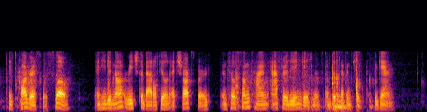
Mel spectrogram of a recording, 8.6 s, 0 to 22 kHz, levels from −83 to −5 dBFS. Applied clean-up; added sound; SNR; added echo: neural mask model RNNoise.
